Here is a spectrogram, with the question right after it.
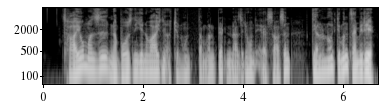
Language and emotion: Kashmiri, fearful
